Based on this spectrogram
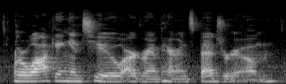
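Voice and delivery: normal talking voice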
